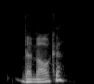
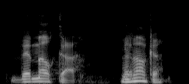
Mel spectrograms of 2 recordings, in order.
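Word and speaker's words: Vejmelka: How do you say his name, Kurt? – Vemelka. Vemelka. Yeah. I was right.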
